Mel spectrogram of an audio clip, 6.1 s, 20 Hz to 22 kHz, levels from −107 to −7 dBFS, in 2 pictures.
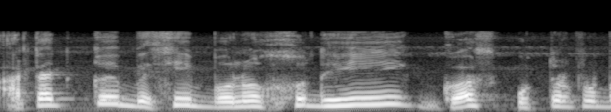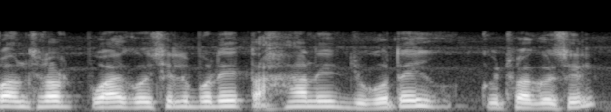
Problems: none marked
